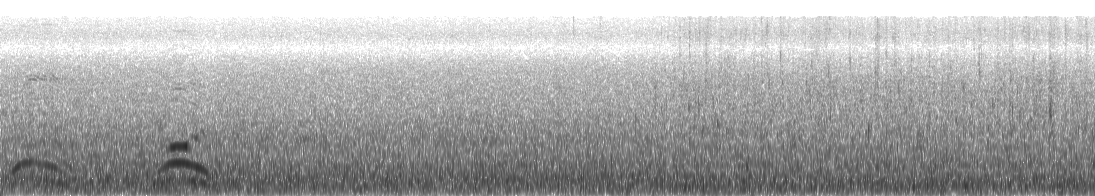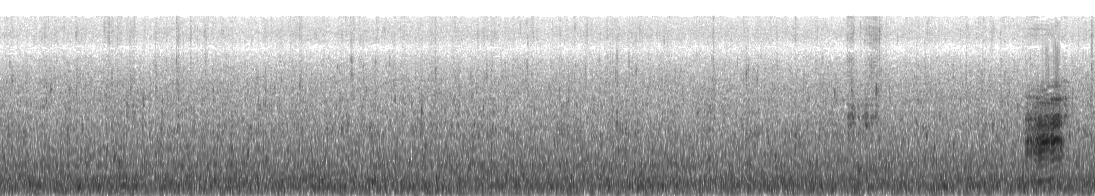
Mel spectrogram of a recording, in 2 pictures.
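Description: Steady rushing of a shallow, rocky river running over stones. Near the start come two short hummed 'mm' sounds from someone eating, and near the end there is one brief splash, the loudest moment.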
